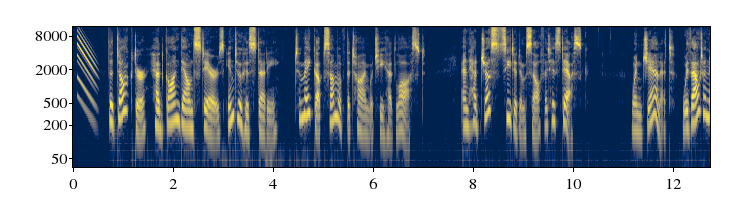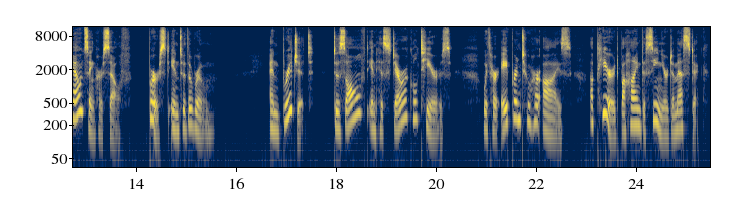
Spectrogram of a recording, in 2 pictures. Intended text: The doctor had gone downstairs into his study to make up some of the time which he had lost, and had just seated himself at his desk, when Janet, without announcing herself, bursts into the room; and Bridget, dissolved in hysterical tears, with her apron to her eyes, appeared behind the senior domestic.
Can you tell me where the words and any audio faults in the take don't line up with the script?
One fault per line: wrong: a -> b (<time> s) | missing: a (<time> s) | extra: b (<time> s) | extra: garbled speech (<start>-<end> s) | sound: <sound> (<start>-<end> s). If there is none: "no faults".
sound: chirp (0.1-0.5 s)
wrong: bursts -> burst (14.2 s)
